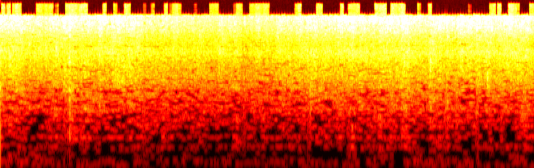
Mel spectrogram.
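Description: Shrimp pasta cooking in a pan gives off a steady, continuous sizzle with a watery hiss, holding an even loudness and heard close up with no voices.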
